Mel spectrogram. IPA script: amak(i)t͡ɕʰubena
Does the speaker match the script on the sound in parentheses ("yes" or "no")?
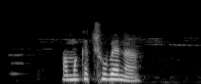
no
